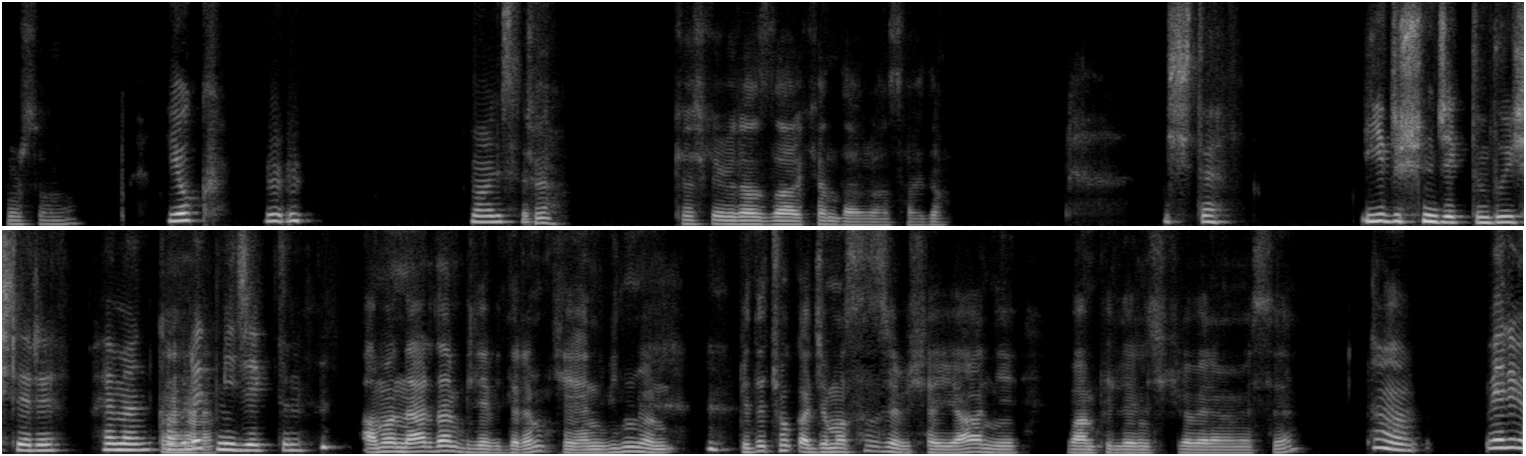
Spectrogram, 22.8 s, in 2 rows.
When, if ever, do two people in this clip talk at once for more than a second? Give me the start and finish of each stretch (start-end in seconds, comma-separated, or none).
none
